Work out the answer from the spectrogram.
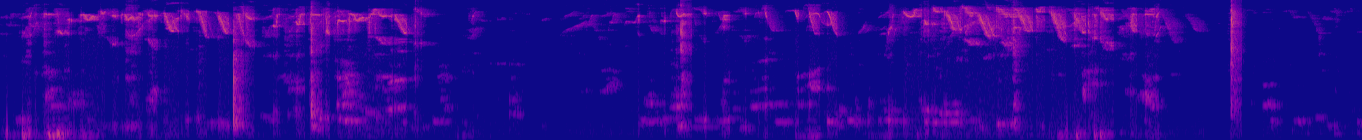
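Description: Small birds chattering in rapid high chirps, in two long spells of about four to five seconds each with a short lull between. There are a few sharp clicks, one standing out near the end.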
